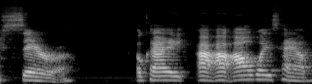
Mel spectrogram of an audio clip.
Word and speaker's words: Sarah: they would always say sah instead of Sarah and if somebody called my daughter Sarah and I named her Sarah I would just have chills go up my back and slap me in the back of the head you know cuz my grandmother would have been the first one to call her SRA instead of Sarah so I did not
